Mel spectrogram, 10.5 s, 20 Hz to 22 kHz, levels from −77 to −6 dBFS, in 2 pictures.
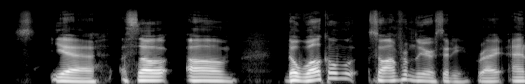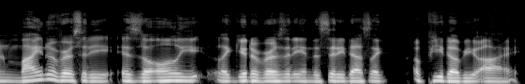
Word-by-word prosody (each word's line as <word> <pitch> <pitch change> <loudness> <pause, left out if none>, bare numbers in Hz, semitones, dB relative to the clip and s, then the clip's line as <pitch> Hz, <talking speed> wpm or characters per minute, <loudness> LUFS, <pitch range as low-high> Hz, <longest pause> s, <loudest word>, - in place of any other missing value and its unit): S - - -18
yeah, 120 -4 +4 0.3
so, 145 +1 +6 0.2
um, 140 -3 +3 0.5
the 150 +2 +7
welcome 190 - +3
so 150 - -1
I'm 145 +1 +2
from 180 0 -5
New 140 - -3
York 125 -3 -2
City, 110 -4 -8
right, 120 +1 -2
and 130 -1 -2
my 130 +4 0
university 140 -8 -2
is 130 -2 -3
the 130 0 0
only, 140 +2 -1
like, 130 -3 -5
university 130 -1 0
in 125 - -6
the 120 -1 -5
city 130 +1 -2
that's, 120 -1 -1
like, 125 -2 -4 0.3
a 155 - -4
PWI, 120 -4 -2
130 Hz, 160 wpm, -20 LUFS, 125-145 Hz, 0.5 s, the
